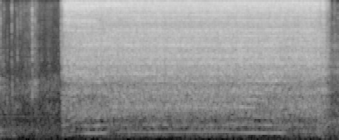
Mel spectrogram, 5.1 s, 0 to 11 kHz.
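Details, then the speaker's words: 50-year-old Mr Mercury tin battery-operated toy robot, motor reversed to flip the gear transmission so he bends over: high, buzzy whir with rough gear chatter; the gearbox is worn, and the upper motor is more worn than the lower. "so he seems to have quite a bit of wear on him the upper motor um is even more worn than the the lower motor"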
